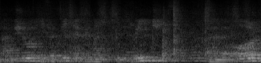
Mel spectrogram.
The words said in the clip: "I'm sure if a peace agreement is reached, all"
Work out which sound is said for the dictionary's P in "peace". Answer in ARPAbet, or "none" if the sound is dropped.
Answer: B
